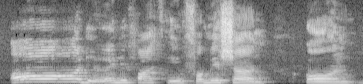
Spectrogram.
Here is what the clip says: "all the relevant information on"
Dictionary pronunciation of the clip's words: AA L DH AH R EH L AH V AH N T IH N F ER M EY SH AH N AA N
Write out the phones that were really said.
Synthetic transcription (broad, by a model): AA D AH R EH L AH F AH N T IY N F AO M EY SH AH N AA N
